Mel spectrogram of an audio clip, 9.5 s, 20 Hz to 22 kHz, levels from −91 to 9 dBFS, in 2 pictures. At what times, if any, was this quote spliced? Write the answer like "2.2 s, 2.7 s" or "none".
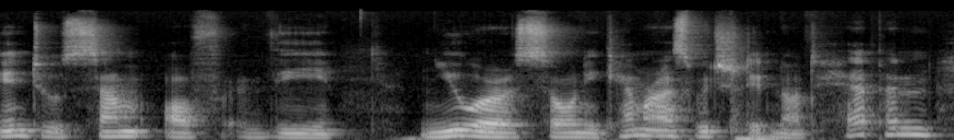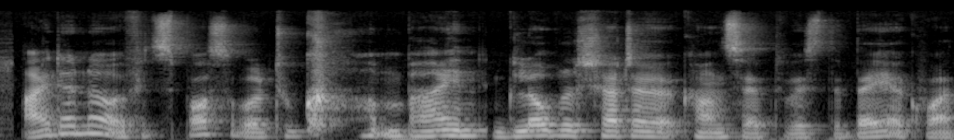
4.8 s, 7.2 s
